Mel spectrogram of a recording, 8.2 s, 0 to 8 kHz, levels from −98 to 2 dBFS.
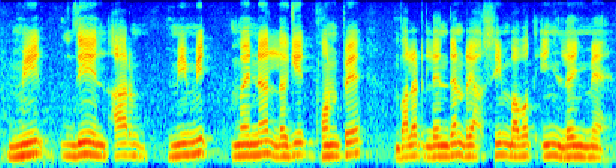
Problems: constant background noise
